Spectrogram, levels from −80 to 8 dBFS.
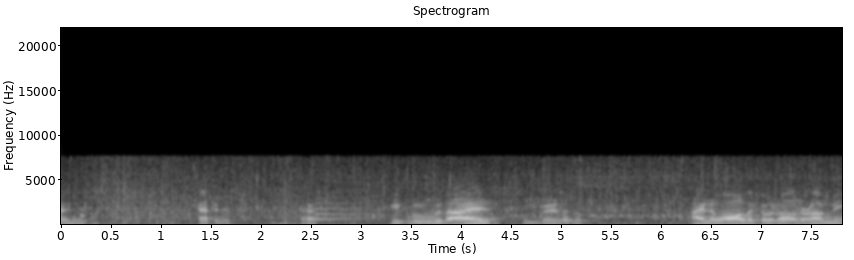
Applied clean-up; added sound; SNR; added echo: none; Piano + Toilet flush; 14 dB; none.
